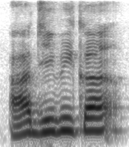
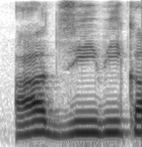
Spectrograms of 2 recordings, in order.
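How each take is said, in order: First: आजीविका at normal pace, vowels kept short; wrong form. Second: आजीविका slowed, long जी; correct form. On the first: Teacher rejecting a misspelling, आजीविका with short vowels. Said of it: "नहीं होता है". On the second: Teacher giving the correct spelling, आजीविका slow with long vowels. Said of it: "होता है". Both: Shown as a demonstration.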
